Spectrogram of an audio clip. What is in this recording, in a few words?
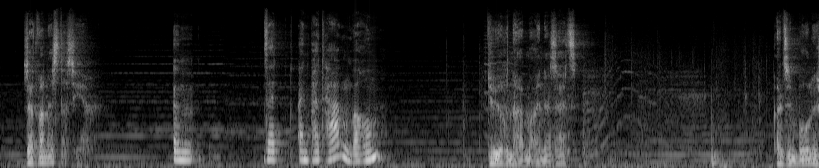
dubbing, german, male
